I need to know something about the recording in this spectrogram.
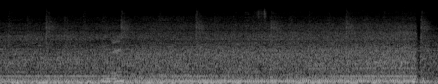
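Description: Honda Pilot SUV's engine running as the vehicle rolls slowly past close by: a steady hum over a low rumble that cuts off suddenly at the very end.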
